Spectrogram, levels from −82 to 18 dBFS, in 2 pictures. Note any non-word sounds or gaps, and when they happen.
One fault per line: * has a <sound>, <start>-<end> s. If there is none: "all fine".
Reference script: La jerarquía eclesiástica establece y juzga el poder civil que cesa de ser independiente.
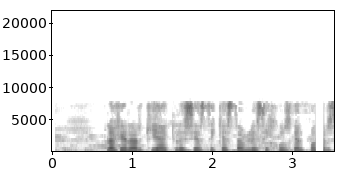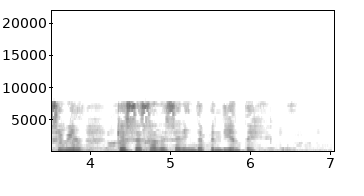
* has a dropout, 3.3-3.4 s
